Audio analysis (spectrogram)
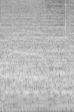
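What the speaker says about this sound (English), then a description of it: "Everyone celebrates not being crushed to death by cheering" A crowd cheering in a Ms. Marvel scene, a dense, loud, continuous roar of voices and shouts that stays steady and close throughout.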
